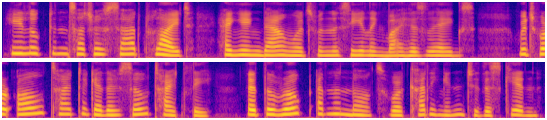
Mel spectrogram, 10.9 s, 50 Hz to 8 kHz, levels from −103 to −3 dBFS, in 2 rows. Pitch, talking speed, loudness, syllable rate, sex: 240 Hz, 180 wpm, -19 LUFS, 4.6 syllables/s, female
